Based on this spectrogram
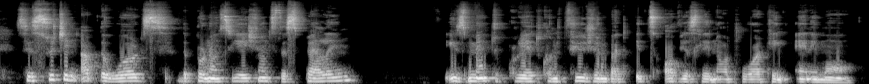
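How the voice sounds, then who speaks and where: Fairly slow speech from a man with a Kenyan accent, fairly high in pitch, dark and mellow in tone, with ordinary pitch variation. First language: Luhya. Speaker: religious video presenter. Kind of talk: video commentary.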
